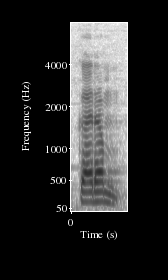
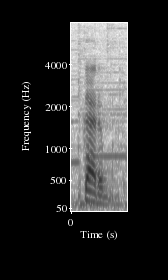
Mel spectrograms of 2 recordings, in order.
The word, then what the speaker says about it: कर्म: शुद्ध उच्चारण है गणपति इसी प्रकार कहीं-कहीं हम स्वरों को जोड़ भी देते हैं जैसे जन्म जैसे कर्म जैसे धर्म जबकि इनके शुद्ध उच्चारण हैं जन्म धर्म और कर्म ऐसे ही उच्चारण को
